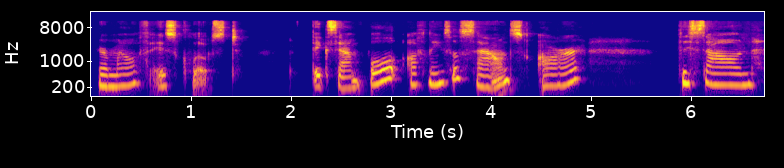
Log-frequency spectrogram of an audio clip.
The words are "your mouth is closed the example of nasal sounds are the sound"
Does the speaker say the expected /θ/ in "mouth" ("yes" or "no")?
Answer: yes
